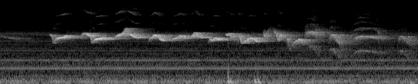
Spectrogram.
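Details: Caged three-year-old Ultramarine grosbeak described as angry and fibra, singing a rapid string of slurred whistled notes that rise and fall for about three seconds, ending in scratchier notes, low hum beneath.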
